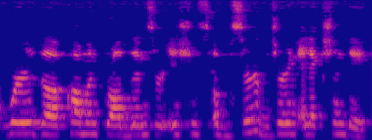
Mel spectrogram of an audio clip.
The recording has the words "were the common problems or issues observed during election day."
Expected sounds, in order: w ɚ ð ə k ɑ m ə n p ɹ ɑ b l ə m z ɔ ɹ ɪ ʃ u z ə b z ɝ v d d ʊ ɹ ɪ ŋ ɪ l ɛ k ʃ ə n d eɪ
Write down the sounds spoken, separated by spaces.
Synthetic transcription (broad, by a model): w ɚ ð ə k ɑ m ə n p ɹ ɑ b l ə m s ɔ ɹ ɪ ʃ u s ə b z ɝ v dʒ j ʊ ɹ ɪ ŋ ɪ l ɛ k ʃ ə n d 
